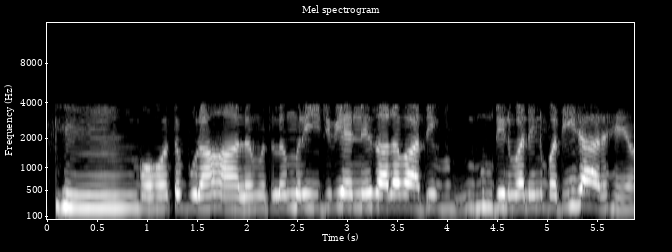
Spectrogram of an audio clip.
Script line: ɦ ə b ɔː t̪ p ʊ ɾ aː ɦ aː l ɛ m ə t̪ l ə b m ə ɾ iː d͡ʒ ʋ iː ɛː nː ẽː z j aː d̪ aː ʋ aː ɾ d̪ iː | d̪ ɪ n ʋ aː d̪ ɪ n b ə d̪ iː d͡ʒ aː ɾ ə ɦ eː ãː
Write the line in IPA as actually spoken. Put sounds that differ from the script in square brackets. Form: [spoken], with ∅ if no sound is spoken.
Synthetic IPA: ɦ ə b ɔː t̪ [b] ʊ ɾ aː ɦ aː l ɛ m ə t̪ l ə b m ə ɾ iː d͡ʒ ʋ iː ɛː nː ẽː z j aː d̪ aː ʋ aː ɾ d̪ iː | d̪ ɪ n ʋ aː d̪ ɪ n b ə d̪ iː d͡ʒ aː ɾ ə ɦ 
